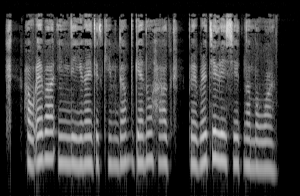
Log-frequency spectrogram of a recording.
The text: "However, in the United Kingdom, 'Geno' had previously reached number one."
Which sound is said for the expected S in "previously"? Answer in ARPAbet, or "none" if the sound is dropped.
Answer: none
